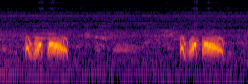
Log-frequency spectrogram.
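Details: A captive lure spotted dove cooing in the morning to bring in wild doves. Two identical phrases about three seconds apart, each a pair of short rising notes ending in a long mellow coo, with silence between.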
